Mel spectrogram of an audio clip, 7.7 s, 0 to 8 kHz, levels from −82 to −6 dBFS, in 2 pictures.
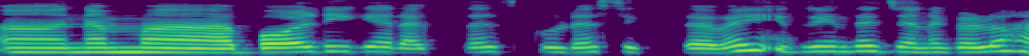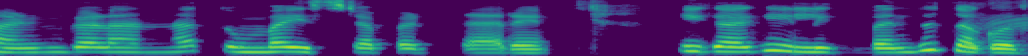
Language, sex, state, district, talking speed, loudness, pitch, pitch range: Kannada, female, Karnataka, Chamarajanagar, 125 wpm, -22 LUFS, 235 Hz, 220-255 Hz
